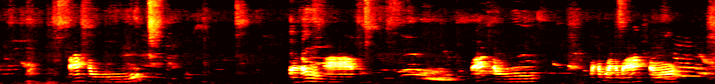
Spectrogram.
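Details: Pet parrot imitating human speech, saying "Allah hafiz": a few speech-like phrases, raspy and nasal with wavering tones, separated by short pauses, indoors.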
